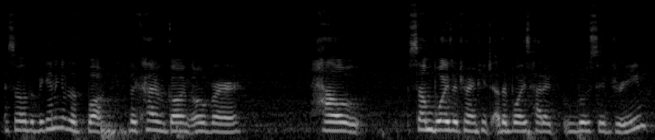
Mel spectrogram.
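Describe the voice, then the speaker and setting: Mellow-voiced woman chatting about books. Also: mid-range voice, steady tone, a little fast. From Greece. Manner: chatty, rambling with fillers and self-corrections. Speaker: book vlogger. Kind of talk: casual book review chat. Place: home with washing machine running.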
